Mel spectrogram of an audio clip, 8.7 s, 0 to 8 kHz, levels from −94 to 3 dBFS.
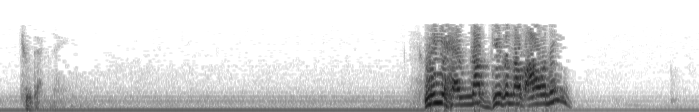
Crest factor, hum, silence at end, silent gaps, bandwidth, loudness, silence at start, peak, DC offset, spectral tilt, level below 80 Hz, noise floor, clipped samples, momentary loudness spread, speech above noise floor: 18 dB; 60 Hz at -40 dBFS; 1.65 s; none; 4.2 kHz; -13 LUFS; 0.3 s; -2 dBFS; under 0.1%; -12 dB/octave; -40 dBFS; -49 dBFS; under 0.1%; 21 LU; 37 dB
